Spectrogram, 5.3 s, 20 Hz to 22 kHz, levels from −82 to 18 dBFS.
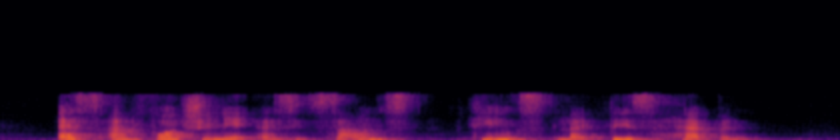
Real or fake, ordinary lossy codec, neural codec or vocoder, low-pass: fake; AAC, 32 kbps; codec, 24 kHz, 0.9 kbps, WavTokenizer, medium speech release version 1; 7.2 kHz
